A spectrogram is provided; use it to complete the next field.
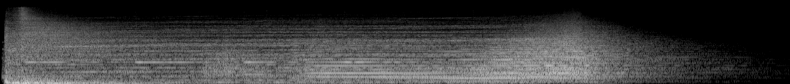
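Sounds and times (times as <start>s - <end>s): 
music sting: 0.0s - 5.2s.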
